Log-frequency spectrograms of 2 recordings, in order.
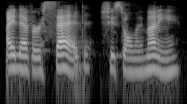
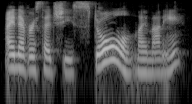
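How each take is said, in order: First: The word said carries the stress. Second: The word stole carries the stress. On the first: It was implied but not said. "means that perhaps I implied it, but I didn't say it" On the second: It was taken but not stolen. "implies that maybe she took it, but she didn't steal it necessarily"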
